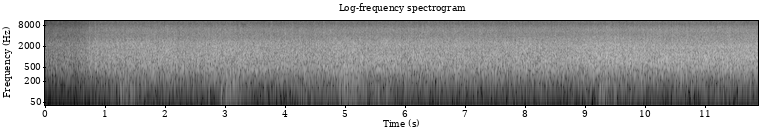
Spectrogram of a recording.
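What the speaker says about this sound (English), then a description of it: "If you're curious as to what the yurt looks and sounds like during a major rainstorm, this is it." Heavy rain drums steadily on a yurt roof during a major rainstorm, a dense, continuous hiss of water that stays loud and even throughout, with no voices.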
